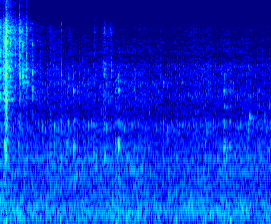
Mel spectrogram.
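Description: Dry Maggi instant noodle block dropped into a pot of water, with a short sharp splash right at the start, then the water's faint steady hiss as it heats, with a few small clicks.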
